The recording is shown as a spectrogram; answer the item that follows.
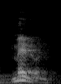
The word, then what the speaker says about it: melón: ¡Con acento en la E! Melón.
